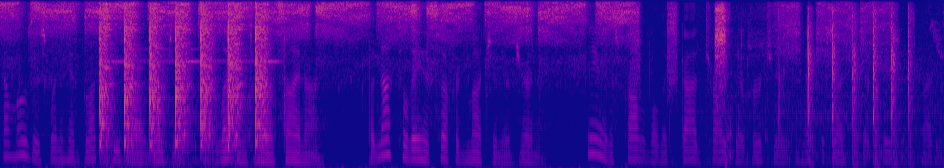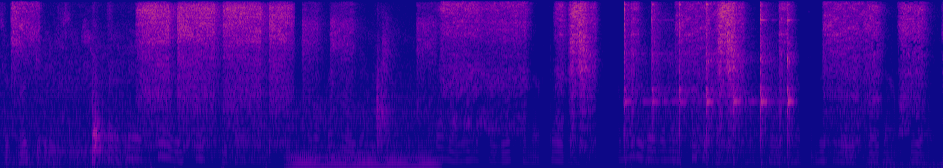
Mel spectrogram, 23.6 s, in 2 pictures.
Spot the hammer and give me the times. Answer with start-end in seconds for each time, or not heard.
1.2-3.6, 9.1-11.4, 19.6-21.8.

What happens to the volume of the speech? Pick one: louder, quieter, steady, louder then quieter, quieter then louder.
quieter.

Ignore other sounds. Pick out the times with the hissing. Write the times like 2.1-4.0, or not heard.
0.0-23.5.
